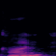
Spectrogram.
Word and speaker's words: Khan: It's a few years ago, Shah Rukh Khan. And the South Indians can't pronounce that kh sound well, right? We say Khan.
